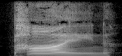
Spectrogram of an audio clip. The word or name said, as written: pine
